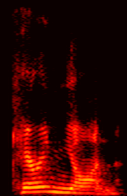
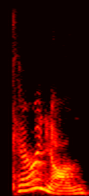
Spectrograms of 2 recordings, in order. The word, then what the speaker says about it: Carignan: be sure you know how to say it karen yawn karen young the french name for the spanish great mozwello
